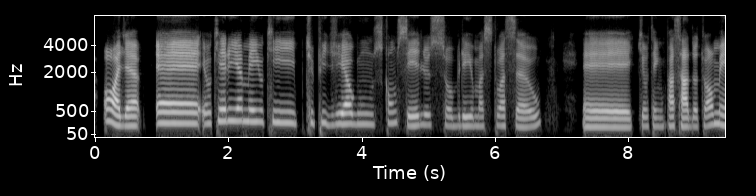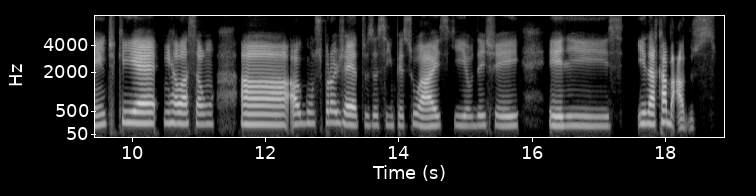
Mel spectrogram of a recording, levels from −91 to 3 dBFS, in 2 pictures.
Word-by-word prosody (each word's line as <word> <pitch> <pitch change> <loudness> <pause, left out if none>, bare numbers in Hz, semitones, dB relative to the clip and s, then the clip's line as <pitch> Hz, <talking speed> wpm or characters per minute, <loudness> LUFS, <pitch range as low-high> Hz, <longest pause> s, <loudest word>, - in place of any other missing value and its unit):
Olha, 195 -7 +4 0.2
eh, 235 0 +6
eu 230 +1 -7
queria 285 +2 -1
meio 270 -1 -3
que 250 -2 -6
te 250 -2 -10
pedir 225 -2 -6
alguns 225 -1 -4
conselhos 210 -4 -7
sobre 190 -1 -9
uma 185 0 -11
situação, 185 0 -8 0.6
eh, 170 -1 0
que - - -12
eu 185 - -11
tenho 175 -2 -12
passado 180 -2 -1
atualmente, 205 +4 -4
que 250 -1 -1
é 240 -1 +8
em 245 -1 -7
relação 230 -2 -1 0.4
a 220 -1 +5
alguns 235 +2 -4
projetos, 215 -5 -2
assim, 200 0 -14
pessoais 195 -2 -1
que 200 -1 -13
eu 190 0 -10
deixei 200 0 -7 0.4
eles 190 -1 -5 0.2
inacabados. 225 - 0
210 Hz, 105 wpm, -23 LUFS, 190-235 Hz, 0.6 s, é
